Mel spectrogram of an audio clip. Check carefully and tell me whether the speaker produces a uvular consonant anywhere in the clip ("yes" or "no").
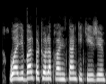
no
